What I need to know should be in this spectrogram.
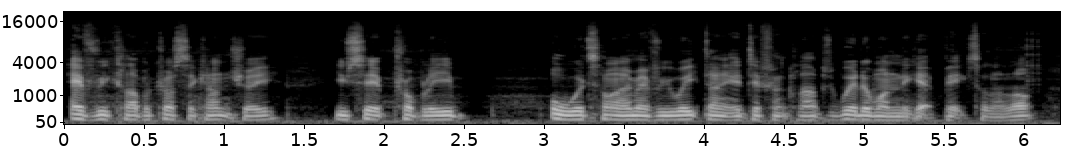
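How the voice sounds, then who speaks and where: A man's voice: lowish voice, little pitch movement, fast, a little mellow, no echo, studio quality. A man in casual football chat, hesitant, weighing both sides of the issue. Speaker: football fan pundit.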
